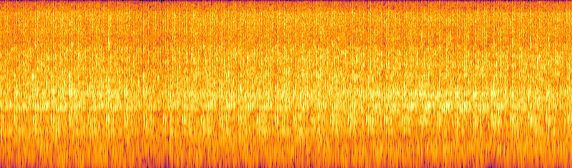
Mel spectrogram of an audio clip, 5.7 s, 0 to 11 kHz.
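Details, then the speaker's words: 1999 Ford F250 7.3 diesel idling: loud uneven lumpy clatter that never settles, shaking with the valve closed; it smooths when the valve is opened, cause unknown. "99 F250 with a 7.3 engine. I got a problem. This thing is running rough,"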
